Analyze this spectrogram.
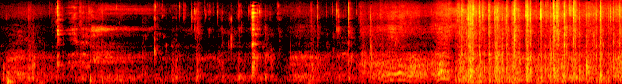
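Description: Close-up eating sounds: a few scattered clicks of forks on china plates, then, from about two-thirds of the way in, a dense run of crunching as a nacho chip piled with cheesy taco gratin is bitten and chewed.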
